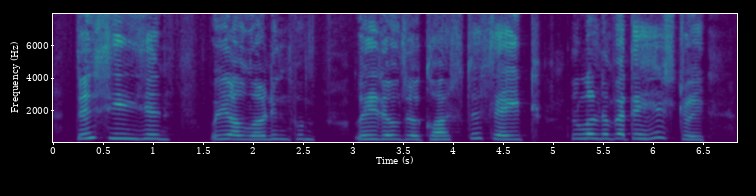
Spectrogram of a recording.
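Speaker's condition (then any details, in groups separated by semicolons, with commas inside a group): Cerebral palsy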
